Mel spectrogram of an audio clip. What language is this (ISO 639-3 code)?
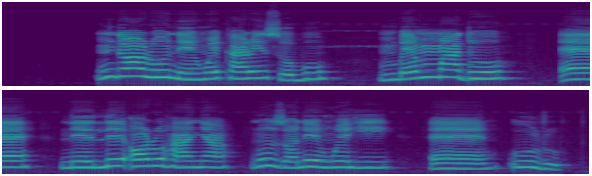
ibo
